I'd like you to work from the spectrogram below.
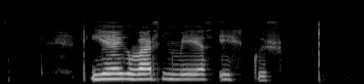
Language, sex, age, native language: Icelandic, male, 8, Icelandic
